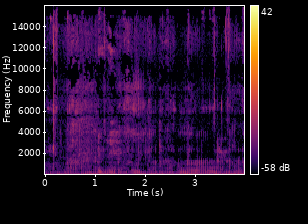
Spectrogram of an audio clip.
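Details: Tuna-loving pet cat, one of the pair Mouse and Remi, eating indoors; steady low purr swelling toward the end, with faint chewing and a woman's voice nearby.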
